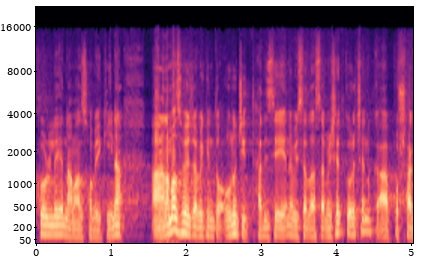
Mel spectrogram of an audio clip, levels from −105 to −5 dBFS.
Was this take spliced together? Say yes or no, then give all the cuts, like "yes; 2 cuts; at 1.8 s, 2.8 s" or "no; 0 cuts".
no; 0 cuts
